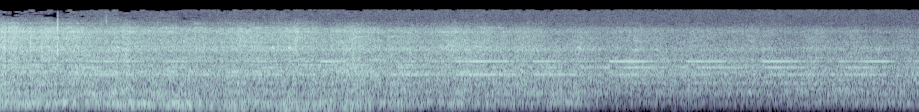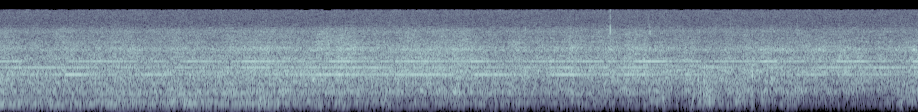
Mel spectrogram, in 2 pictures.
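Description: Freight tank cars and covered hoppers rolling past on the rails. The low rumble of wheels on track is heavy for the first two seconds, then drops and carries on more quietly as the end of the train moves away. Thin, steady high ringing tones sound above it.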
